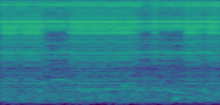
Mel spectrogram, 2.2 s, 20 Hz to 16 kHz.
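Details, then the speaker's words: Watson coil tattoo machine on the power supply at 6.9 volts, while voltage is being tuned: a steady, thin high buzz with a light stroke; the needle is not hitting hard enough and is only suited to soft shading. "not hitting hard enough I'm at 6.9 with this it's a little harder you could do some uh soft shading with that"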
